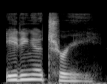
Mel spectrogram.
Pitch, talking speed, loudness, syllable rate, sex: 185 Hz, 165 wpm, -15 LUFS, 4.1 syllables/s, female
